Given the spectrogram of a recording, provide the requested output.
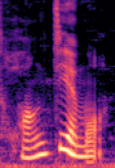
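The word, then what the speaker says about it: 黄芥末: The Chinese pronunciation is 黄芥末.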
